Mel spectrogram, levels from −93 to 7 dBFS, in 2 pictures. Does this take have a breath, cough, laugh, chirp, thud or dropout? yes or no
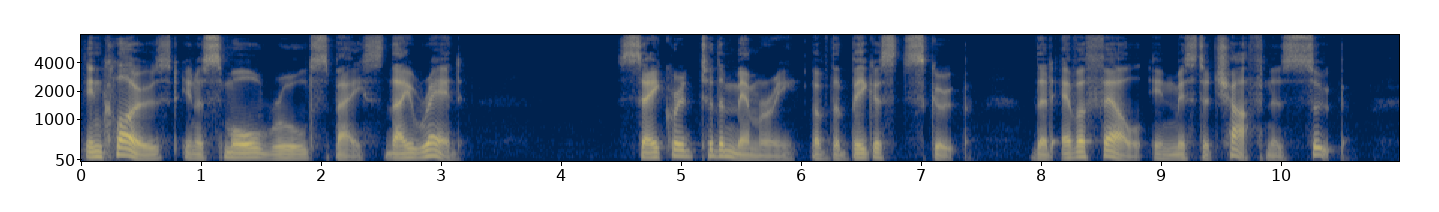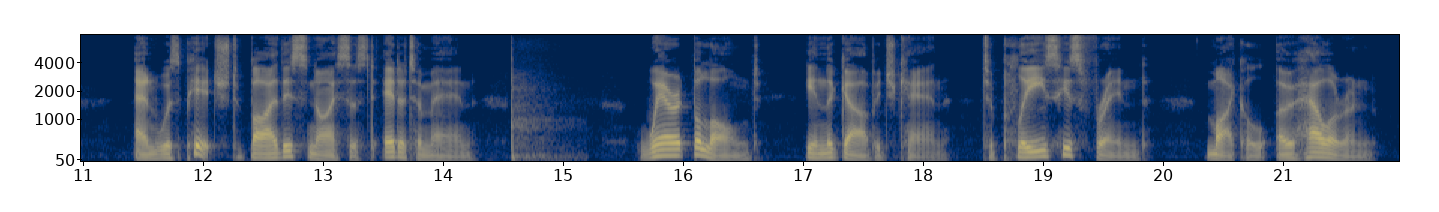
yes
